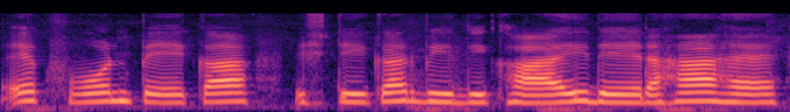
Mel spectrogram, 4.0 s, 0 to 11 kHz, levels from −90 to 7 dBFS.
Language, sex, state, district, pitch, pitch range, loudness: Hindi, female, Jharkhand, Palamu, 210 Hz, 200-225 Hz, -16 LUFS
